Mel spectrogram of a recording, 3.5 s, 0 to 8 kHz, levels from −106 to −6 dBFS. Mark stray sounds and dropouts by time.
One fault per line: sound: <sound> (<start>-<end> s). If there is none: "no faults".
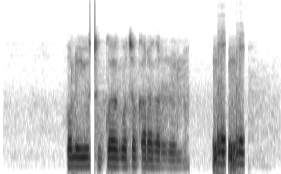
sound: dropout (1.1-1.2 s)
sound: laugh (2.7-3.1 s)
